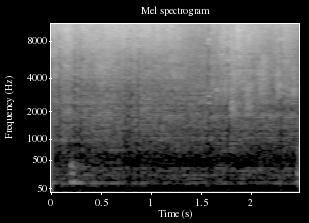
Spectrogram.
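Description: A faucet runs in a steady, fairly quiet stream, a continuous hiss of tap water with no pauses and no voices.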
